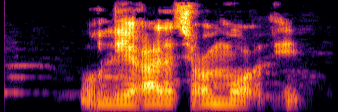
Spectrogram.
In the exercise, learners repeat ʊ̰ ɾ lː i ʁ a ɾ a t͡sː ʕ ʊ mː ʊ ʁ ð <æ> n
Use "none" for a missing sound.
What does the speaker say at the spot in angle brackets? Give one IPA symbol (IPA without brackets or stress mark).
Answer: i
